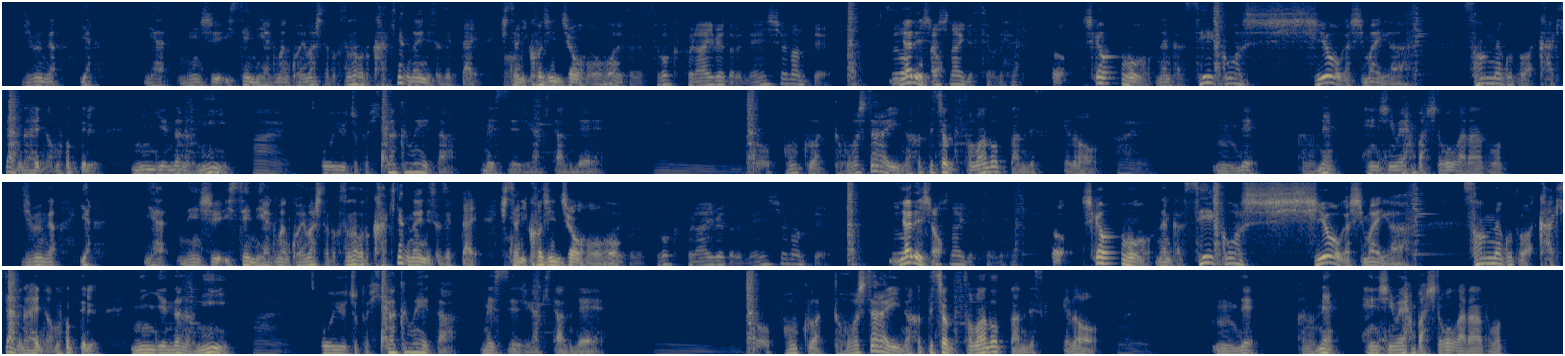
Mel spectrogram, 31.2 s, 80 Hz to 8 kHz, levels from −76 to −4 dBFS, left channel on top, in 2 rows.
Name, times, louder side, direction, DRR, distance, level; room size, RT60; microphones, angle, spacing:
voice 1, 0.2-0.9 1.4-6.2 8.9-9.4 10.5-14.1 14.6-16.6 16.9-17.9 18.8-20.1 20.4-21.6 23.0-26.6 27.7-28.1 28.6-29.0 29.2-30.6, right 5 dB, 55° right, 0.5 m, -36 dB
voice 2, 5.9-10.2 14.7-14.8 18.1-18.5 22.1-23.1 26.7-27.1, left 3 dB, 35° left, 0.4 m, -47 dB
sound 1, 8.4-8.7 10.1-10.5 12.1-12.4 14.0-14.6 15.7-16.1 17.3-18.2 19.4-19.6 20.8-21.4 23.0-23.3 23.8-23.9 25.0-25.6, right 5 dB, 90° right, 1.1 m, -44 dB
9.4 x 3.4 x 3.6 m
head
